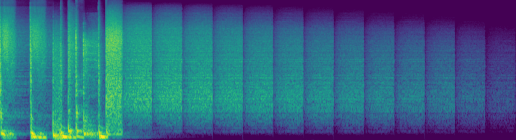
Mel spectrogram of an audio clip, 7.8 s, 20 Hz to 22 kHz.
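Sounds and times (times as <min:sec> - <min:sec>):
EDM drum fill: 0:00.0 - 0:02.0.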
